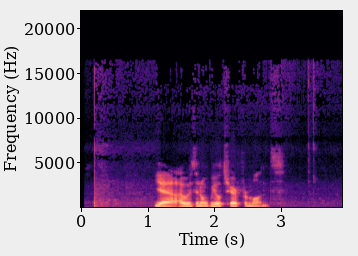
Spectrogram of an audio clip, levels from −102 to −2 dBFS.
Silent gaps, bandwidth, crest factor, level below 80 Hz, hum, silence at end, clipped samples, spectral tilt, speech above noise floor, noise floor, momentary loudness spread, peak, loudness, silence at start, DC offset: none; 16 kHz; 16 dB; -56 dBFS; none; 1.1 s; under 0.1%; -8 dB/octave; 41 dB; -57 dBFS; 10 LU; -2 dBFS; -17 LUFS; 1.1 s; under 0.1%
